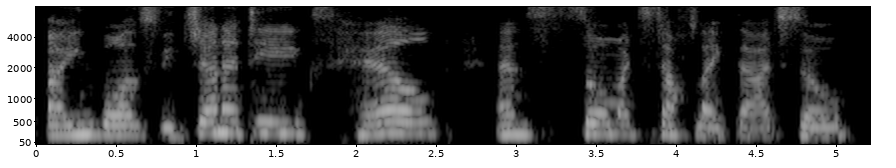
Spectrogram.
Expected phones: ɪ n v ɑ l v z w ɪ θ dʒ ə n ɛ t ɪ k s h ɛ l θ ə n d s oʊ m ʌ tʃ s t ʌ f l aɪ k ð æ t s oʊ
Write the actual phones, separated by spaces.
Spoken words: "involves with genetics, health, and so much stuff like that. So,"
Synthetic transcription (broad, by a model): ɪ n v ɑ l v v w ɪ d dʒ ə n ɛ t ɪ k s h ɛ l t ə n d s oʊ m ʌ tʃ s t ʌ f l aɪ k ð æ t s oʊ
